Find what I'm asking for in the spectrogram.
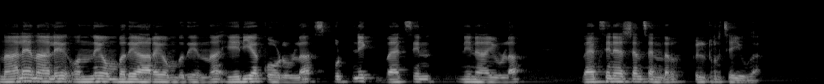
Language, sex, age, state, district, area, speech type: Malayalam, male, 30-45, Kerala, Kasaragod, rural, read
